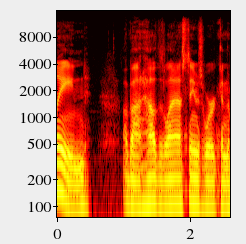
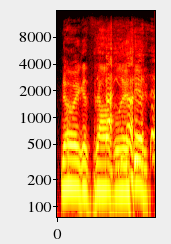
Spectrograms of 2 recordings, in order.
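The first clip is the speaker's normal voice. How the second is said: laughing, louder pleading; laughing plea; 5 semitones higher, 8 dB louder, slower than usual. Retold or imitated. Friends pleading to stop podcasting, laughing. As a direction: beg them to stop through laughter. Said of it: "You guys are like".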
